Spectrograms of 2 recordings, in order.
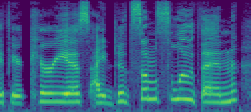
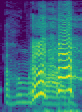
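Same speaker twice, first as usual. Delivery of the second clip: squeaky voice; 8 semitones higher, 13 dB louder than usual. Real, not acted. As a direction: voice cracking high and loud. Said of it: "How you doing there, Squeaky?".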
